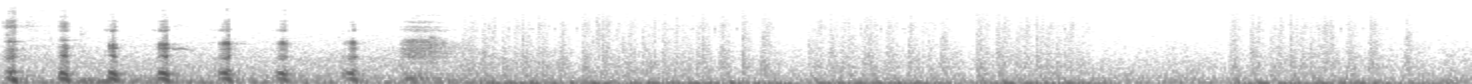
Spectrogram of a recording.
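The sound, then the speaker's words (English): Gunfire in a video game: a quick run of sharp, evenly spaced shots that fades into a dense, steady noisy rumble, all fairly faint. “I'm shooting Gustavo down.”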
